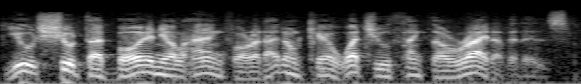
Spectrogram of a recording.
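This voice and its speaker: A man's voice: low voice, lively intonation, normal speed, sharp tone, heavily acted. A man playing a stern, principled marshal in an old-time radio western, speaking in a firm, plain-spoken, commanding way. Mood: stern warning. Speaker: lead actor in radio western. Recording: old radio recording with noise.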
